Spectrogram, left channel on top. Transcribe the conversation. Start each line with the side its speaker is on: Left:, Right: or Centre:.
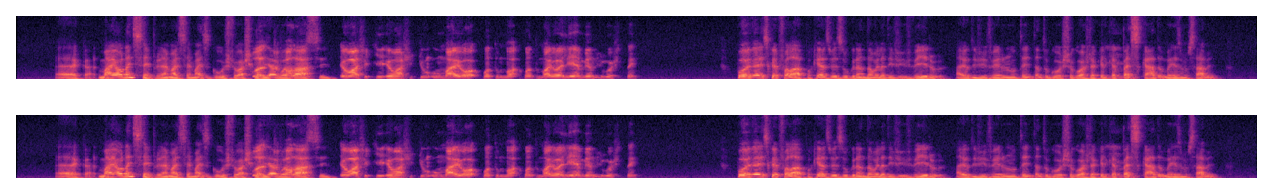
Left: É, cara. Maior nem sempre, né? Mas tem mais gosto. Eu acho
Centre: Pô,
Left: que o de
Centre: deixa
Left: água
Centre: eu falar,
Left: doce.
Centre: eu acho que eu
Left: hum.
Centre: acho que o maior, quanto, ma- quanto maior ele é, menos gosto tem.
Left: Pô, é isso que eu ia falar, porque às vezes o grandão ele é de viveiro. Aí o de viveiro não tem tanto gosto. Eu gosto daquele
Centre: Hum,
Left: que é pescado mesmo, sabe?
